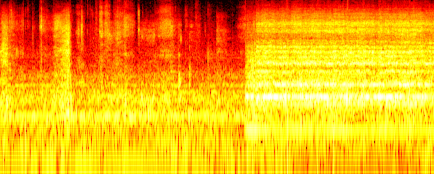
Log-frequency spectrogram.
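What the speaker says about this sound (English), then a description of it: "now I've got to gradually add this on low speed to the cream cheese" Electric hand mixer running on low speed, beating cream cheese for a New York cheesecake; a steady motor whir kicks in partway through and stays loud to the end, after quieter bowl and handling noise.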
